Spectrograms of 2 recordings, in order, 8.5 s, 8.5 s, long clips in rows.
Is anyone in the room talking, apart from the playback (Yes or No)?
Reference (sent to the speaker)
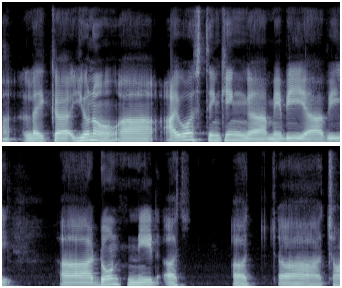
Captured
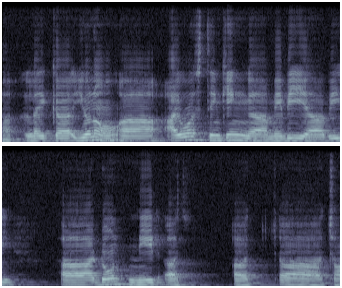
No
